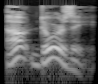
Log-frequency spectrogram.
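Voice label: "outdoorsy", British English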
